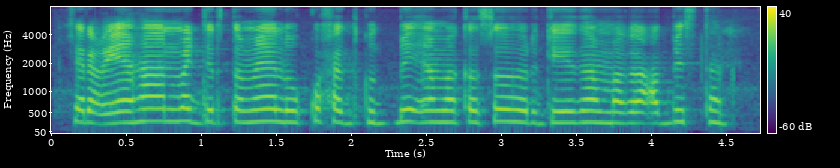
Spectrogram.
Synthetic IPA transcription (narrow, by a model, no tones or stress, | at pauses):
ʃɐrʕɪjɐɦaːnmɐt͡ʃɪrt̪ʰɔmɛːluːkʰʊħɑd̪ɡʊd̪bɛjɐmɐkʰɐsɔːhɔrt͡ʃɛːðɐmɐɣɑʕbɪst̪ʰɐn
